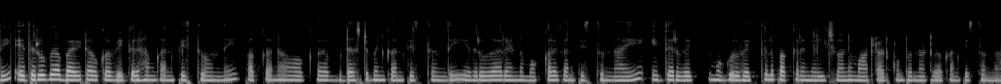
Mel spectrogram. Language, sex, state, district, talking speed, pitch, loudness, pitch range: Telugu, female, Andhra Pradesh, Chittoor, 125 wpm, 200 Hz, -27 LUFS, 195-205 Hz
